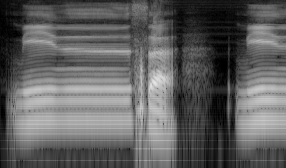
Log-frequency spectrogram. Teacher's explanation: cara membacanya samarkan nunnya kepada makhraj daripada huruf tsa makhraj tsa adalah ujung lidah menempel dengan Gigi Sari kita maka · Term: Ikhfa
